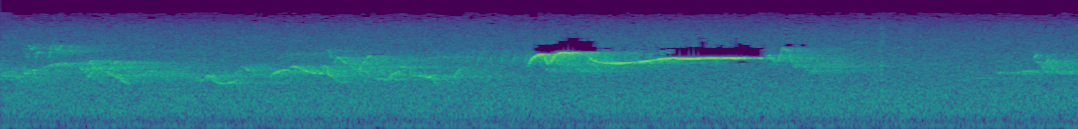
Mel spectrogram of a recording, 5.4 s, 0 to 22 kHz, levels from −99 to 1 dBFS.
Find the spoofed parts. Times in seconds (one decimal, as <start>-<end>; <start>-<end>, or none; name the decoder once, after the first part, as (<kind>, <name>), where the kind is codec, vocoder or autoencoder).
none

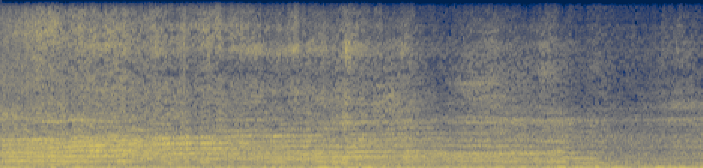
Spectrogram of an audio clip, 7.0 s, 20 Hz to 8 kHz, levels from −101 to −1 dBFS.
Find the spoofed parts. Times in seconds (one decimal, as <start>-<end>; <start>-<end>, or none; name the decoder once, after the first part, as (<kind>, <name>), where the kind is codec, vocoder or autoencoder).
0.0-7.0 (vocoder, Vocos)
